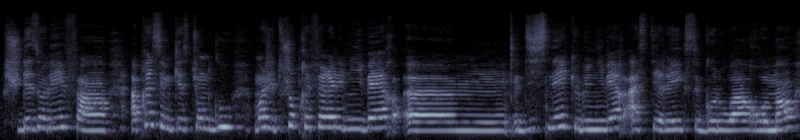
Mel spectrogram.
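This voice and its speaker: A woman's voice: fairly high pitch, normal speed, hardly any pauses. A young woman in a casual opinion vlog, talking bluntly and with feeling, with many fillers. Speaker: vlogger.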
